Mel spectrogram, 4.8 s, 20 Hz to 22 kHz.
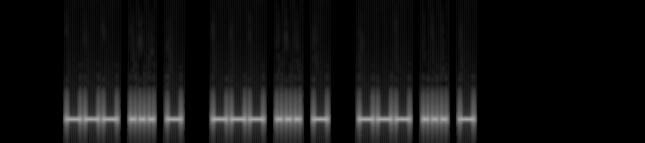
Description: Morse code, heard as a keyed tone, about 36 wpm, 700 Hz. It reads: OST OST OST
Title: Multi-letter Phonemes Repeated 3x 35wpm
